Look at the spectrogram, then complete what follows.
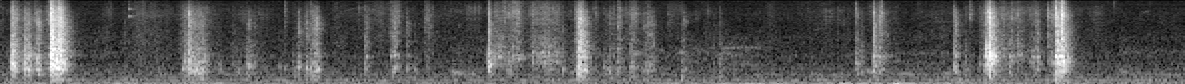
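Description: Plastic socket-set trays being handled: a run of knocks and clatters as tool cases are rummaged for off the table and set down on the wooden tabletop, with a scuffling rustle around five seconds in.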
